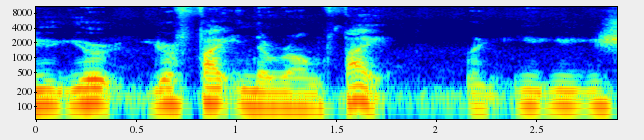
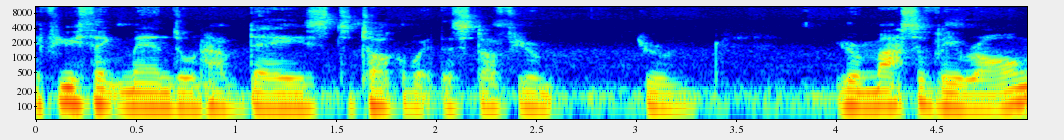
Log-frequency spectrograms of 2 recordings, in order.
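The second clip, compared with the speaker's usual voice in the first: usual speaking voice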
